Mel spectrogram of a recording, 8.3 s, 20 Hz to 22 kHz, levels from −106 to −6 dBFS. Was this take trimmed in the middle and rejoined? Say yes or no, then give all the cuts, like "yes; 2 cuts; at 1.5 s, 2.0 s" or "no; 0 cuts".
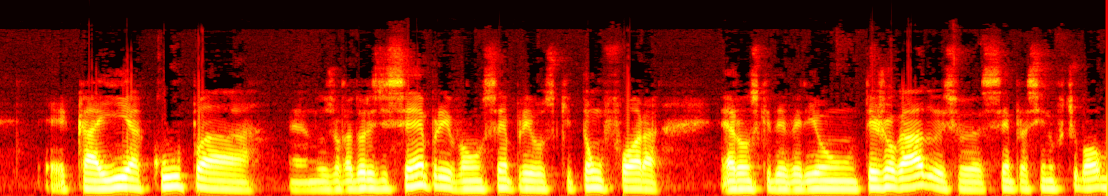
no; 0 cuts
